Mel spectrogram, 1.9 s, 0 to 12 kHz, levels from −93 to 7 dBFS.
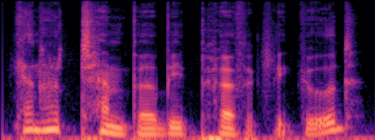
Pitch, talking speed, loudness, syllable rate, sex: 125 Hz, 190 wpm, -19 LUFS, 5.0 syllables/s, male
